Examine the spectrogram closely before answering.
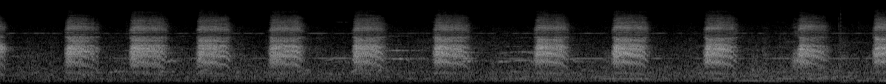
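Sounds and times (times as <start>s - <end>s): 
Carrion crow cawing, Corvus corone: 0.6s - 8.8s.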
